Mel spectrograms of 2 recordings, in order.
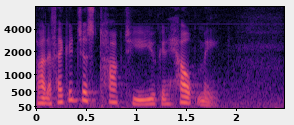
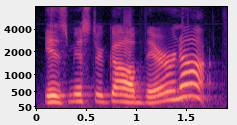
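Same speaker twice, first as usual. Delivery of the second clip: higher, loud, slowed operator demand; exasperated operator, higher and loud; impatient operator; 8 semitones higher, 12 dB louder than usual. A narrator's reading. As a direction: press him like an exasperated operator. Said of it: "the operator asked".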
